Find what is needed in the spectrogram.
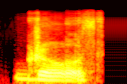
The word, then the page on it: growth: Indian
